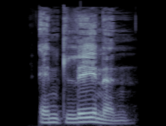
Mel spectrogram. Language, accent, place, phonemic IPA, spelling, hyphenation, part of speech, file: German, Germany, Berlin, /ɛntˈleːnən/, entlehnen, ent‧leh‧nen, verb, De-entlehnen.ogg
- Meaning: 1. to borrow (a word, concept, cultural practice or object) 2. to borrow (in general)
